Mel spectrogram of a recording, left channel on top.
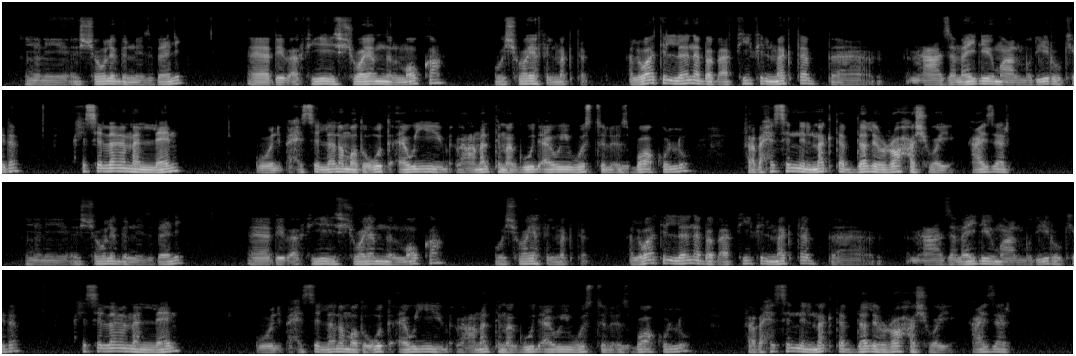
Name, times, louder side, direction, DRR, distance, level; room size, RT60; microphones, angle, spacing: voice 1, 0.2-1.8 2.5-4.4 4.9-5.9 6.3-8.7 9.0-10.9 11.4-12.5 13.3-17.6 18.1-20.9, left 4 dB, 85° left, 0.5 m, -26 dB
3.1 x 2.3 x 2.8 m
head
